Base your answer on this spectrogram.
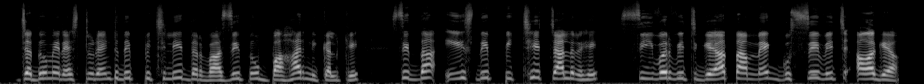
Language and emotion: Punjabi, disgusted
